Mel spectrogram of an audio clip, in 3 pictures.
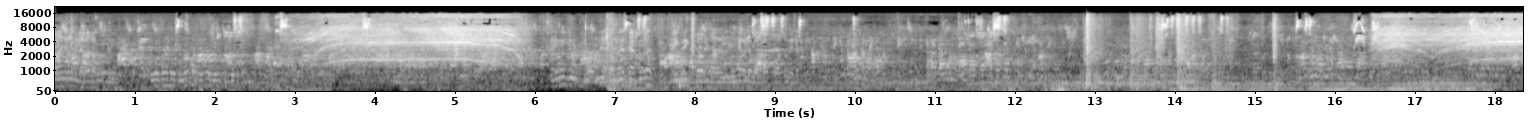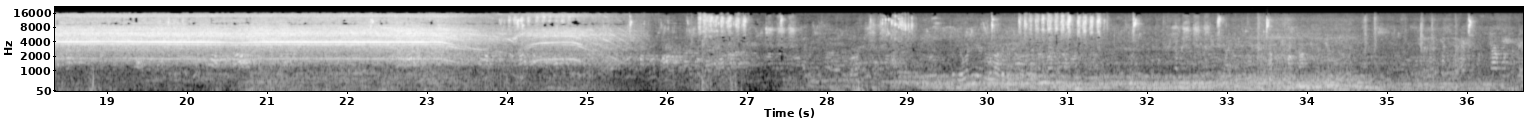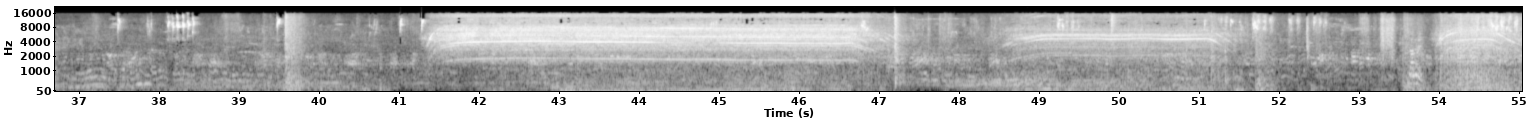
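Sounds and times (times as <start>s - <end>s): electric drill boring into sheet metal: 2.8s - 6.0s, 16.3s - 25.8s, 41.3s - 47.4s, 48.4s - 51.7s, 53.9s - 55.0s.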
